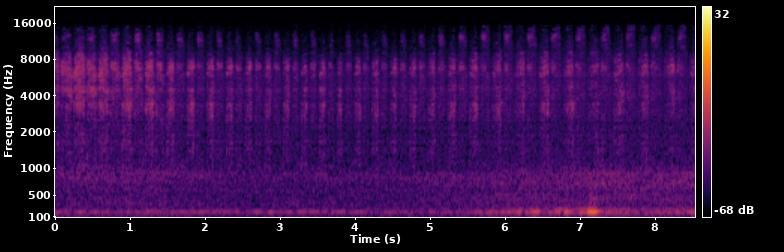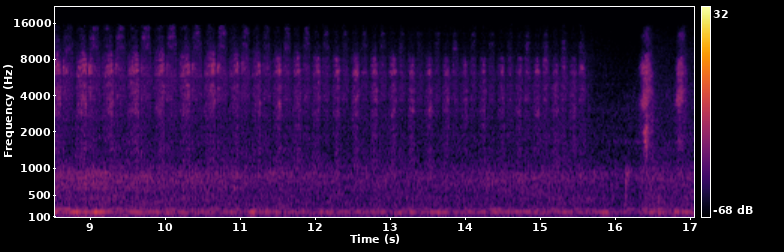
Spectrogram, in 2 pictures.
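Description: Polishing charcoal rubbed back and forth over a copper plate in quick, even scraping strokes, faint and fading near the end: the charcoal is smoothing the copper to a flat, matte finish before inlay.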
